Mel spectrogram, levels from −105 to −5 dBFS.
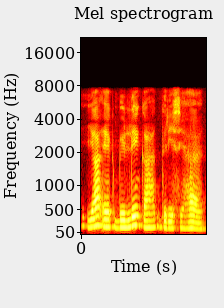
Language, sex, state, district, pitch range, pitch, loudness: Hindi, male, Jharkhand, Garhwa, 130-155 Hz, 145 Hz, -20 LUFS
